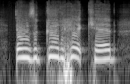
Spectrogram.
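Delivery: loud, high shouting. Retelling what a parent on the sideline said: imitating someone yelling. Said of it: "Josh yells".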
